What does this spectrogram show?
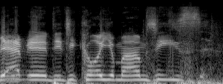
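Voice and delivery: put-on old woman voice. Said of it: "can you imagine if Harley was, was Bruflovsky".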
